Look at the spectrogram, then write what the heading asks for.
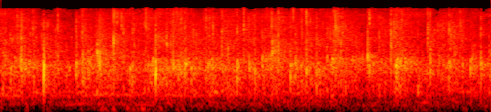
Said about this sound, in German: Ich weiß nicht, ob das dafür der Applaus ist oder für den Song.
